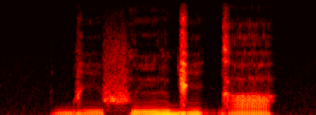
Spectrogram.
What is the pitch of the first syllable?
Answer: low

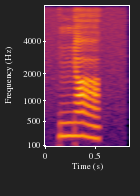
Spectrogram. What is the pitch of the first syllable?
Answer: falling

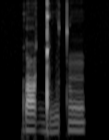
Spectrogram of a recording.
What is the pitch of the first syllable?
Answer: high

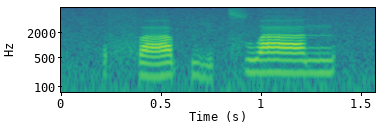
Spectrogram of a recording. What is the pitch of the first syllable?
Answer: rising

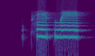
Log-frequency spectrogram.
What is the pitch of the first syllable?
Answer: high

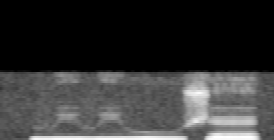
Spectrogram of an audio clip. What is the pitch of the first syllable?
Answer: high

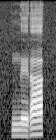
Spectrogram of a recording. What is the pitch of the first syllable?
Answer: low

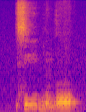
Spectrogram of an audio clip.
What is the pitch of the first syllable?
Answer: high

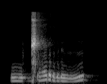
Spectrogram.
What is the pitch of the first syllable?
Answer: low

